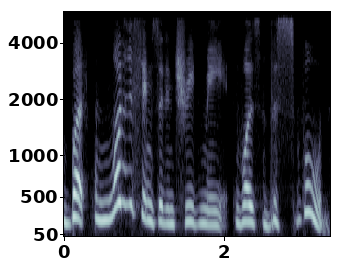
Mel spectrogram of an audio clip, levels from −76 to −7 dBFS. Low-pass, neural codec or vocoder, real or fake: 5.4 kHz; codec, 16 kHz, 0.5 kbps, FunCodec, trained on Chinese and English, 25 frames a second; fake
